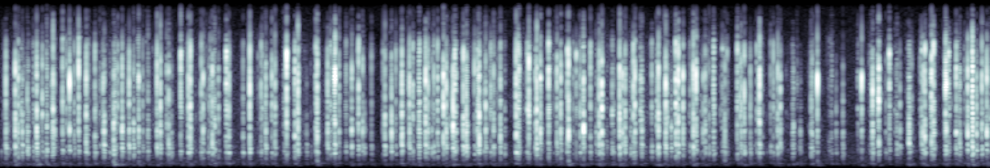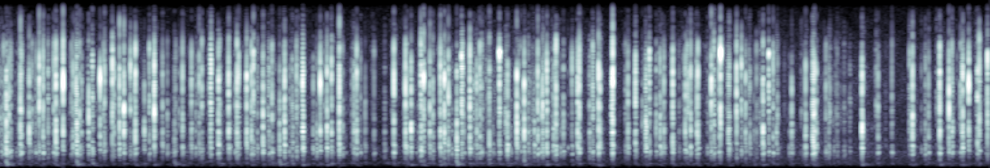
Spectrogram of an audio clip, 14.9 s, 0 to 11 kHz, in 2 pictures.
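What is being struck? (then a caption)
Mechanical keyboard, plastic case and plastic keycaps. A compact Mojo68 mechanical keyboard with a clear, translucent plastic case and plastic keycaps is typed on rapidly with the fingertips. It gives a steady stream of short, crisp, bright clacks with almost no low end, each keystroke dying away instantly.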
